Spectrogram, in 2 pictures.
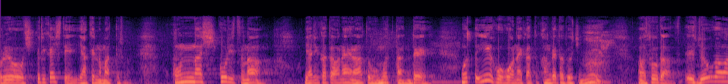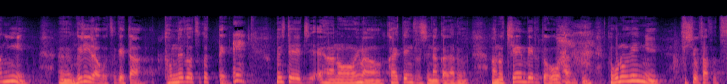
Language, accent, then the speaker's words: Japanese; Teradomari, Niigata, Japan; 私が、この寺泊で生まれ育ったんですが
